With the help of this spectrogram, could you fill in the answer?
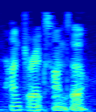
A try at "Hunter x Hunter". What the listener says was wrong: Hunter x Hunter does not deserve that, and by the way, we should not pronounce the X.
